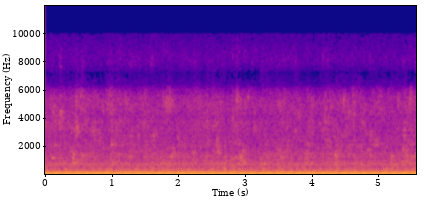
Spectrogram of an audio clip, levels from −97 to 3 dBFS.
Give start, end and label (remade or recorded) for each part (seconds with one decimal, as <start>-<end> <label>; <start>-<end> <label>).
0.0-1.3 recorded; 1.3-2.4 remade; 2.4-3.3 recorded; 3.3-4.0 remade; 4.0-5.6 recorded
